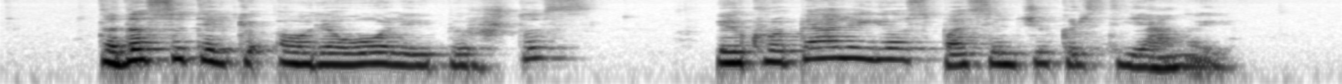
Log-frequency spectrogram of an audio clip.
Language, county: Lithuanian, Tauragė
